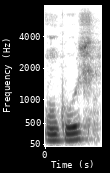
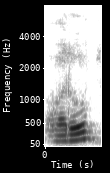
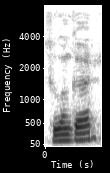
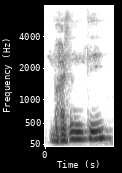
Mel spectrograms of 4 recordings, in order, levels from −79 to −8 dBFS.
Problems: background sounds at intervals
